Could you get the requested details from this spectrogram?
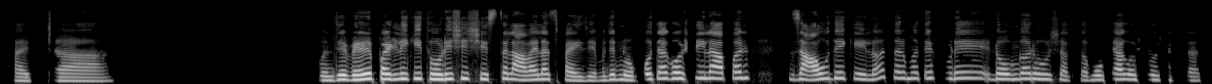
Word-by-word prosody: अच्छा! 165 -1 -6 2.1
म्हणजे 195 +3 +3
वेळ 220 +4 +7
पडली 250 0 +5
की 270 - +3
थोडीशी 245 +2 +5
शिस्त 245 +2 -2
लावायलाच 225 +1 +1
पाहिजे 180 -2 -3
म्हणजे 190 +5 -2
नको 215 +3 0
त्या 275 0 +2
गोष्टीला 280 +1 +1
आपण 285 +2 +1 0.5
जाऊ 235 +2 +3
दे 285 -1 0
केलं, 240 +2 -3
तर 290 -1 -3
मग 275 +1 -3
ते 290 - -3
पुढे 280 -1 -5
डोंगर 250 +1 0
होऊ 240 -1 0
शकतं 200 -2 -10
मोठ्या 210 +3 -3
गोष्टी 225 -1 -4
होऊ 210 - -4
शकतात. 190 -2 -16
235 Hz, 140 wpm, -20 LUFS, 200-265 Hz, 2.1 s, वेळ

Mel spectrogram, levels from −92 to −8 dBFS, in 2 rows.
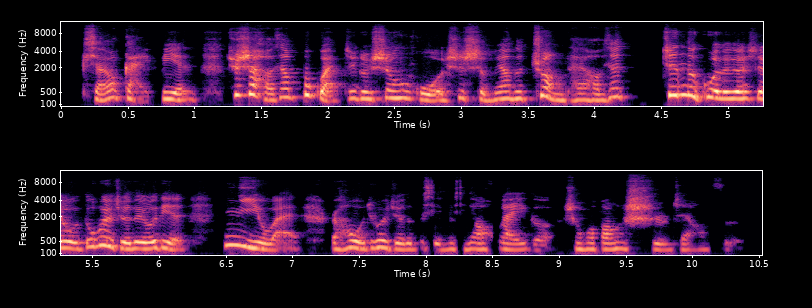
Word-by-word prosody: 想 - - -4
要 295 - -3
改 275 -3 -5
变。 235 -3 0 0.2
就 395 - +3
是 425 - +8
好 220 - -2
像 315 +5 -5
不 400 - +6
管 385 - +1
这 275 0 -6
个 260 -1 0
生 280 +2 0
活 215 -4 0
是 280 +5 -5
什 250 -3 -2
么 215 - -6
样 260 0 -1
的 265 - -1
状 255 - 0
态， 210 +2 -8
好 215 -1 -4
像 325 +7 -4 0.3
真 390 0 +7
的 365 -4 +5
过 315 -4 +5
了 260 - +4
一 - - +2
段 260 0 +6
时 260 - -11
间， 260 - +3
我 235 - +5
都 295 +7 -4
会 340 -3 +3
觉 225 -5 +4
得 230 - +3
有 225 - +7
点， 225 -6 -2 0.2
腻 340 -8 +2
歪。 205 +2 -4 0.2
然 220 -1 -7
后 260 - -1
我 235 - +3
就 240 - -6
会 270 - 0
觉 215 -3 -2
得 210 - -4
不 220 - -20
行， 200 -3 -9
不 210 - -9
行， 210 0 -12
要 205 - -5
换 210 -2 -7
一 - - -8
个 190 -4 -17
生 215 - -7
活 215 - -5
方 210 +1 -5
式， 200 -1 -5
这 195 0 -15
样 200 +1 -18
子。 - - -30
240 Hz, 355 characters per minute, -21 LUFS, 210-285 Hz, 0.3 s, 是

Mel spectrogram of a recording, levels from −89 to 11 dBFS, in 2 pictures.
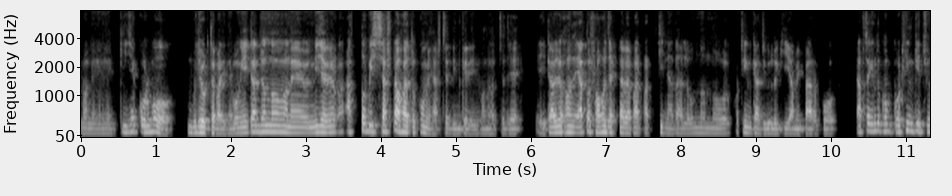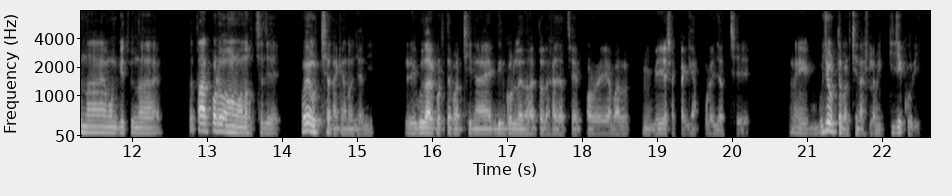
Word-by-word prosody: মানে 115 -1 -8 0.3
কি 140 - -7
যে 155 - -2
করব 145 +1 +3 0.5
বুঝে 135 +1 +6
উঠতে - - +1
পারিনা 105 0 -1
এবং 115 - 0
এটার 150 +3 +3
জন্য 150 0 +4 0.2
মানে 130 -2 +3 0.3
নিজের 140 -1 +5 0.3
আত্মবিশ্বাসটাও 150 -1 +4
হয়তো 135 -1 +6
কমে 130 -5 -1
আসছে 105 +3 -10
দিনকে 105 0 -6
দিন। 100 0 -10
মনে 105 0 -9
হচ্ছে 105 +1 -14
যে 110 - -4 0.4
"এটাও 130 +3 +4
যখন 140 0 +3
এত 130 - -1
সহজ 135 +1 +4
একটা 130 - 0
ব্যাপার 120 0 +1
পাচ্ছি - - -9
না - - -8
তাহলে 110 0 -7
অন্যান্য 115 0 -9 0.3
কঠিন 130 - -5
কাজগুলো 110 0 -3
কি 115 - -9
আমি 105 - -5
পারব?" 105 -1 -1 0.5
আচ্ছা 145 +5 -3
কিন্তু 170 +1 -2
খুব 165 -1 -3
কঠিন 145 +5 -1
কিছু 155 -2 -2
না 135 - +1 0.2
এমন 130 0 0
কিছু 125 0 -5
না। 120 - -1 0.6
তো - - -9
তারপরেও 170 -1 +8
আমার 140 -1 +5
মনে 120 - +1
হচ্ছে 125 - -13
যে 115 - -4 0.4
হয়ে 170 +1 +8
উঠছে 130 - -3
না - - -4
কেন 105 -1 -7
জানি। 100 -1 -12 0.5
রেগুলার 120 +1 +6
করতে - - -4
পারছি 105 +1 -6
না। - - -2
১ 105 - -7
দিন 115 - -2
করলে 110 -1 -1
হয়তো 105 +1 -5
দেখা 105 0 -6
যাচ্ছে - - -9 0.5
আবার 100 0 -5 0.4
বেশ 110 0 -4
একটা - - -11
গ্যাপ - - -12
পড়ে 105 -2 -13
যাচ্ছে। - - -11 0.7
মানে 120 - -10 0.3
বুঝে 145 +8 +6
উঠতে - - -1
পারছি 100 +3 -9
না 100 - -6
আসলে - - -12
আমি 95 0 -12
কী 130 - -12
যে 125 - +1
করি? - - -14
120 Hz, 215 wpm, -24 LUFS, 110-140 Hz, 0.7 s, তারপরেও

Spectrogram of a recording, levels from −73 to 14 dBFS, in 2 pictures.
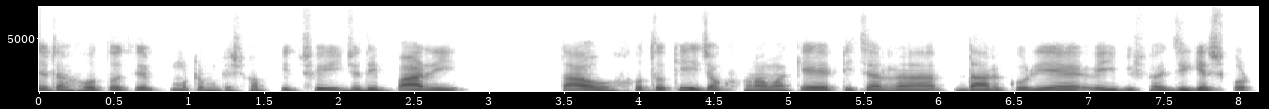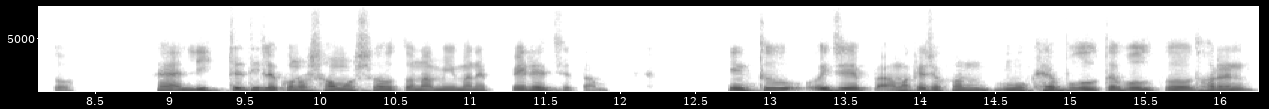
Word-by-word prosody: যেটা 150 +1 0
হতো 145 -3 +1
যে, 130 - -1 0.2
মোটামুটি 150 +2 -6
সবকিছুই 155 +2 -2
যদি 150 +1 +1 0.2
পারি, 135 -5 +5 0.8
তাও 150 +3 +5 0.2
হতো 165 +1 -2
কি, 190 - +1
যখন 125 +5 -3
আমাকে 145 +1 0 0.2
টিচাররা 135 -1 0 0.4
দাঁড় 125 -1 +3
করিয়ে 125 0 +2 0.3
এই 125 - +3
বিষয়ে 120 0 -2
জিজ্ঞেস 125 0 +3
করত। 110 - -5 0.7
হ্যাঁ, 175 -5 +1
লিখতে 150 +4 +1
দিলে 185 -1 +3
কোনো 155 -1 +1
সমস্যা 135 -1 0
হত 120 +1 -3
না। 110 - 0
আমি 115 - 0
মানে 110 0 -2 0.2
পেরে 155 -2 +2
যেতাম। 100 - -12 0.9
কিন্তু 170 +1 +2 0.3
ওইযে 165 +1 +4 0.3
আমাকে 155 +3 -2
যখন 170 +1 -1 0.3
মুখে 140 +4 +1 0.2
বলতে 140 +3 +1
বলতো, 125 -1 0 0.2
ধরেন 125 0 +1
140 Hz, 140 wpm, -23 LUFS, 125-155 Hz, 0.9 s, পারি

